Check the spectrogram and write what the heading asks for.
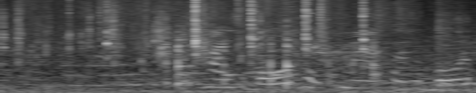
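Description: Sharp clicks and clinks, with a person talking from about a second in.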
